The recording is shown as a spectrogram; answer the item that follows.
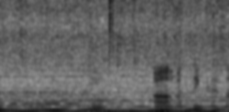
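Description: Soft, steady rain falling at a dockside, faint and continuous, with a sustained low tonal drone beneath the hiss.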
